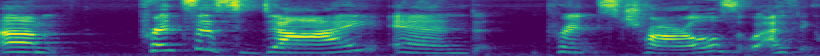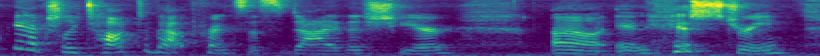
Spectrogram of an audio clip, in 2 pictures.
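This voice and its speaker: A woman with an American accent speaks in an animated tone at a high pitch and fairly slow pace. Her voice has very wide pitch swings and big swings in loudness, with audible room echo. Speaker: teacher. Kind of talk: recorded class lesson.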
